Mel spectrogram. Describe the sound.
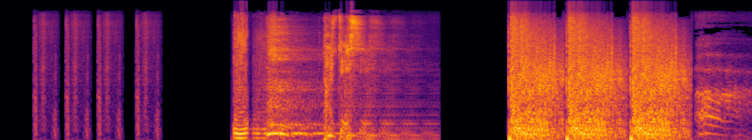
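Gunfire in a first-person shooter video game: four short, rapid bursts of shots, then two longer, loud stretches of continuous shooting separated by a brief pause.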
